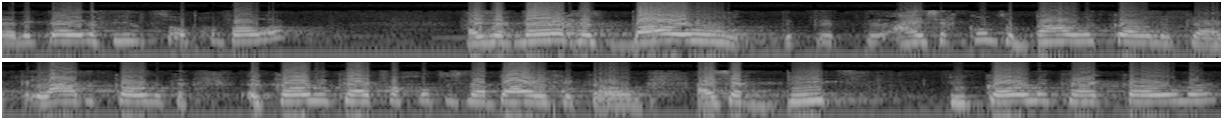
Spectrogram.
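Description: There is noticeable background noise as a man talks at a moderate pace in an extremely high pitch, his intonation fairly even. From Netherlands. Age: 20s. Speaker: preacher. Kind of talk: sermon.

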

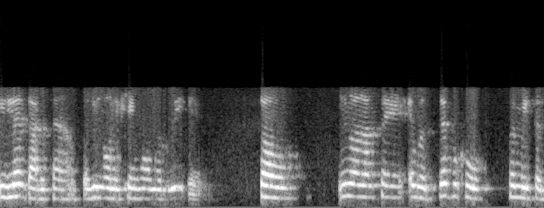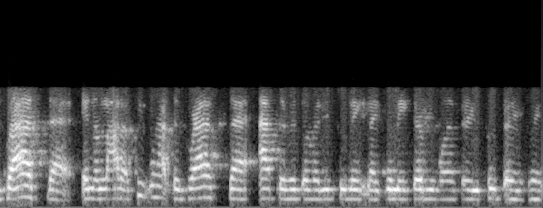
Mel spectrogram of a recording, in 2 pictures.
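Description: A woman's medium-pitched voice at a moderate pace, with little pitch movement

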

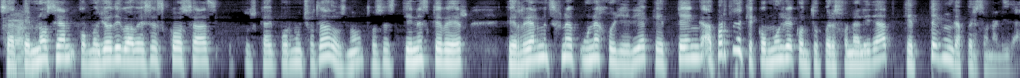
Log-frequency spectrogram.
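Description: In dry, close sound with no echo, a woman with a plain, everyday voice talks at a fairly quick pace with lively intonation. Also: medium pitch for a woman. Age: 40s. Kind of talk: interview.

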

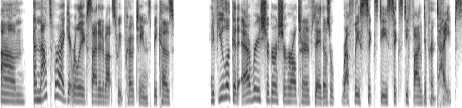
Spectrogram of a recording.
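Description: In a Western US accent, a woman with a medium-pitched, bright, sharp voice talks at a fairly quick pace with lively intonation, in a dry, close, echo-free sound on a very clean recording with a silent background. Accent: American (Western US). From Montana, US. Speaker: food tech CEO. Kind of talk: interview. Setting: podcast recording.

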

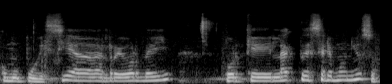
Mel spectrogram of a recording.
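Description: At a moderate pace, a man with a Chilean accent speaks in a high pitch. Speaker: podcast host. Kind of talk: casual chat.

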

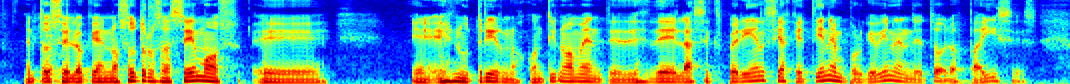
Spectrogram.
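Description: Speaking in a plain, everyday voice, a man keeps a medium pitch, a moderate pace and ordinary pitch variation on a very clean recording with a silent background. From Argentina. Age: 30s. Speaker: mixed martial arts fighter. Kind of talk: casual interview chat.

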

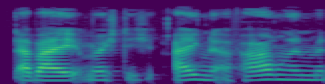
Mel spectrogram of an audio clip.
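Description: On a very clean recording with a silent background, a woman talks at a very slow pace in a monotone, flat intonation. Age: 20s. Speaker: podcast host. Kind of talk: podcast monologue.

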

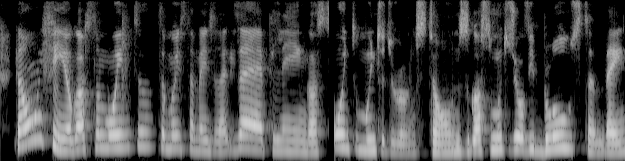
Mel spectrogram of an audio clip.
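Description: A woman talks at a fairly quick pace, her pitch medium with ordinary variation. She hardly pauses at all. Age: 30s. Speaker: musical theatre actress. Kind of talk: casual chat. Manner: animated.

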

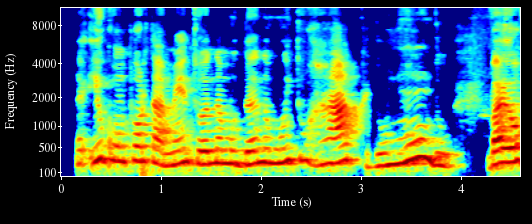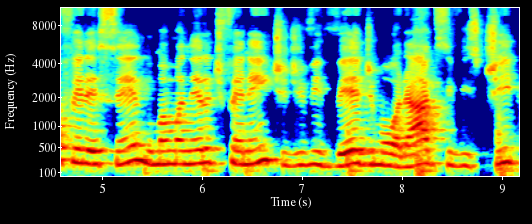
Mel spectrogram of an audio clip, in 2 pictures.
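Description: A woman's fairly high voice moves at a fairly slow pace with fairly even intonation and hardly any pauses, with room echo audible. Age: 70s. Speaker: fashion and retail entrepreneur. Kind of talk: interview. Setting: video call.

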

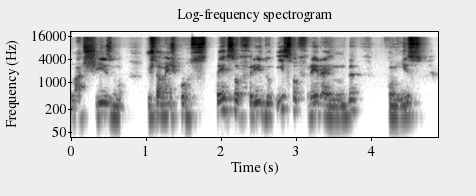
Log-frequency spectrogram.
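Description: A man's voice has a dark, mellow tone. It sounds somewhat breathy. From Maranhão, northeast Brazil. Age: 30s. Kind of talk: casual chat.

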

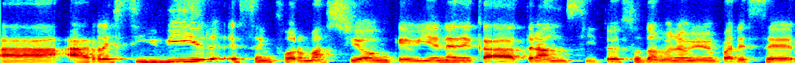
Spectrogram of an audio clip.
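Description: At a moderate pace, a woman with an Argentine accent speaks against a quiet background. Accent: Argentine Spanish (rioplatense voseo). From Patagonia, Argentina (Río Negro). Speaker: pharmacist and herbal medicine practitioner. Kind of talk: casual interview chat.

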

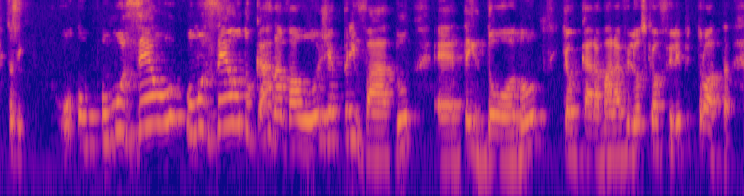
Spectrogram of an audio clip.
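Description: The man's intonation is lively as he speaks fairly fast. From Rio de Janeiro, Zona Oeste (Jacarepaguá). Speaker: journalist and writer. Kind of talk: casual interview.

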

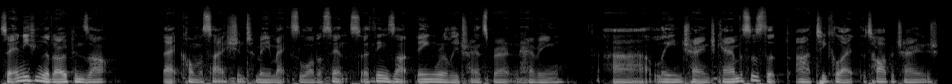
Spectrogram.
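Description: This man's voice is somewhat breathy. The recording is very clean, with a silent background. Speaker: agile consultant. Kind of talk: casual interview chat.

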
